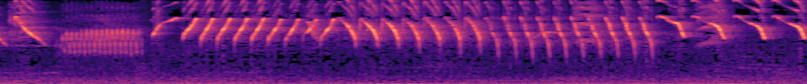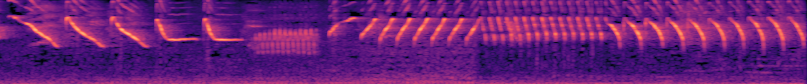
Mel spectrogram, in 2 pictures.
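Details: Lure canary song to prompt lazy canaries to respond: long, fast, high trills of rapid downslurred notes, broken by brief harsh buzzy bursts. The phrases change speed and are heard repeatedly.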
